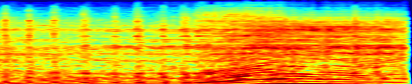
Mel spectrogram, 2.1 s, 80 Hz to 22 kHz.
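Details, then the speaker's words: 1975 Kawasaki KE125 two-stroke, previously seized, carburetor rebuilt, after refueling: crisp ringing buzz climbing cleanly with throttle and holding steady, fires right up, no misfire; normal running. "Oh man, it wants to fire right up. Whoa."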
